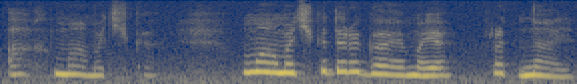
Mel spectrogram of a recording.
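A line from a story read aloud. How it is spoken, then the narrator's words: Sobbing. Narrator (Russian): рыдая говорила Эльва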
